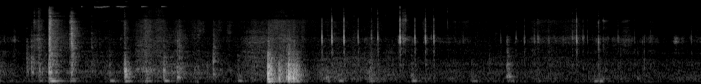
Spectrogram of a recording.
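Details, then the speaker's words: Amiga 1200 floppy drive trying to load Project X: irregular bursts of sharp clicks and ticks; owner suspects game may need CPU caches disabled, cause unconfirmed. "oh my sounds I'm not sure whether the 1200 actually plays Project X actually this might be one of those ones where CPU caches have to be disabled or what have you because this doesn't sound good to me"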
